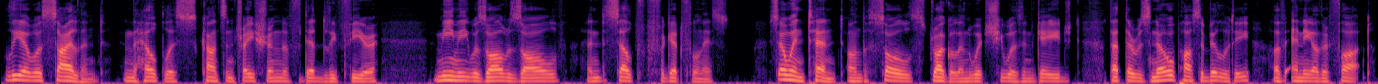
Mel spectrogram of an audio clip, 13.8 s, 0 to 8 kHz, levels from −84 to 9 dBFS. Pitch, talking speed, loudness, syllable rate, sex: 125 Hz, 160 wpm, -19 LUFS, 5.2 syllables/s, male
